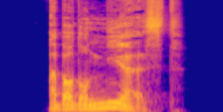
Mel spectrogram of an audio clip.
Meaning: second-person singular present of abandonnieren
- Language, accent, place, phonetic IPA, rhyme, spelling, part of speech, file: German, Germany, Berlin, [abɑ̃dɔˈniːɐ̯st], -iːɐ̯st, abandonnierst, verb, De-abandonnierst.ogg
